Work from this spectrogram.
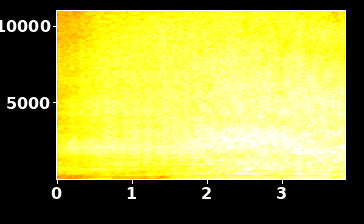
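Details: Wall fan after bearing replacement: spins up smoothly with steady rising hum and airflow, no grinding or rattle; previously noisy and jamming from worn bearings.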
